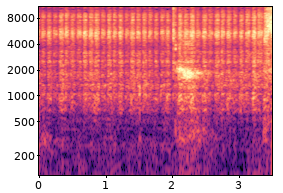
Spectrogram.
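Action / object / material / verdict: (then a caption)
scrape / wooden colored pencil on a paper coloring-book page / paper / none. A green wooden colored pencil held in the fingers rubs and scratches across a paper page of an open paperback coloring book lying flat, with loose colored pencils beside it, while shading a leaf. The sound is a steady, soft, bright papery scratching in quick repeated strokes. About two seconds in, it briefly swells louder with a brighter rasp.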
